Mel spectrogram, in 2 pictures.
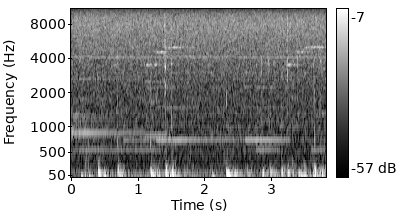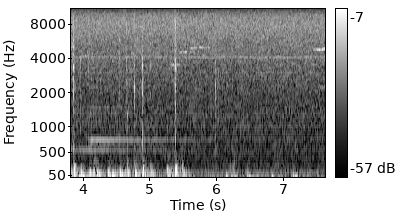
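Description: Typing on a computer keyboard: irregular key presses and taps, thinning out near the end.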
